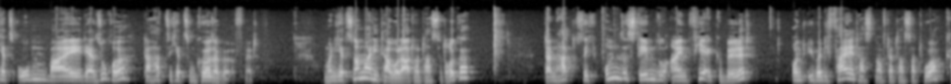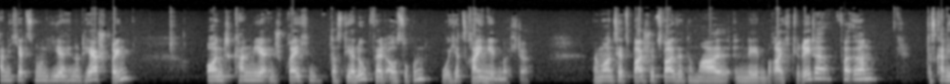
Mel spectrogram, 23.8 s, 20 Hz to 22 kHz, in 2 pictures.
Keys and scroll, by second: 5.1 Tab.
